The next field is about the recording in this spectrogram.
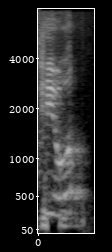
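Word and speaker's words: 티읕: ওকে, তারপরে আমাদের আছে এখানে থিউত। থিউতের উচ্চারণ একটা, উপরে থাকলে ত, থ, থ। থিউতের উচ্চারণ হবে থ, আর এটা নিচে যদি বসে তার এই উচ্চারণ ত, নিচে বসলে উচ্চারণ হবে ত।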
